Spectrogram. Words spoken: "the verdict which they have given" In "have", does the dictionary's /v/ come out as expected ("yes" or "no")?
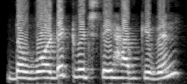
yes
